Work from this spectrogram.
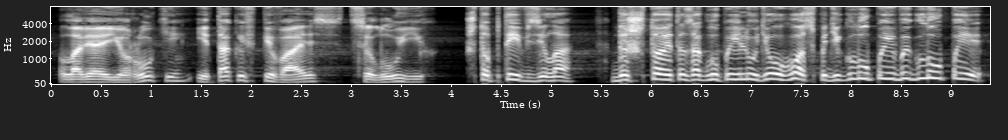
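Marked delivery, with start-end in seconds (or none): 4.1-9.3 very high, furious cry; shouting at everyone. Acted. Katerina berating the onlookers, shrill furious cry. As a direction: berate the crowd. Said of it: "кричала она, обращаясь ко всем".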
